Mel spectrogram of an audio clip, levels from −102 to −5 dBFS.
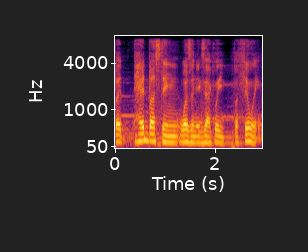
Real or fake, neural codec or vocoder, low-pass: fake; autoencoder, 48 kHz, 32 numbers a frame, DAC-VAE, trained on Japanese speech; 7.2 kHz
